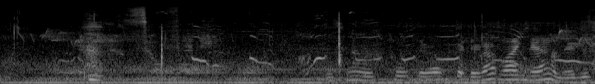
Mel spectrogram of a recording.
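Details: Several 4-week-old Weimaraner puppies, one especially vocal, give thin, high, wavering whines in short overlapping bursts around bedtime, with people talking quietly nearby and a low steady hum underneath.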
